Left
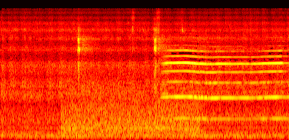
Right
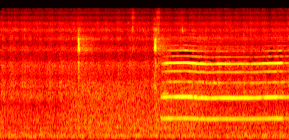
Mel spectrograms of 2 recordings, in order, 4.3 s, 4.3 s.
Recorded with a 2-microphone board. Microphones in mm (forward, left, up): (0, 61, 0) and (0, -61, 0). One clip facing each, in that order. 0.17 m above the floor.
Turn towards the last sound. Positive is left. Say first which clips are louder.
# right 4 dB
turn(degrees=-30)  # may be behind; listen again after turning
